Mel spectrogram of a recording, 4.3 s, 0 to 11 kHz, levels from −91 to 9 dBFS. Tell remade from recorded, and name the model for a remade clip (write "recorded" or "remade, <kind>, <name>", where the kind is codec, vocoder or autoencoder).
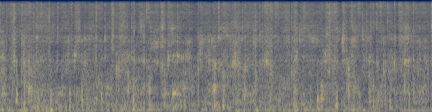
remade, codec, SNAC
